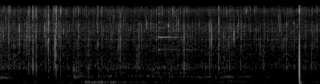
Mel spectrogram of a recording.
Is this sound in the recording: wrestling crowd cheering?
no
